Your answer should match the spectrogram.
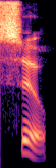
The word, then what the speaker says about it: Xu: one of their sons their last name is Sue guess how you spell it s u s u XU XU XU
